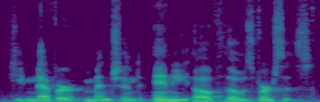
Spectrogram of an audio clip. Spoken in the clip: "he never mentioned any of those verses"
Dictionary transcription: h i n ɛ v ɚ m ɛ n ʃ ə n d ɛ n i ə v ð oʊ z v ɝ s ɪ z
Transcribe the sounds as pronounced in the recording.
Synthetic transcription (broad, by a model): h i n ɛ v ɚ m ɛ n ʃ ə n d ɛ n i ə v ð oʊ z v ɝ s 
